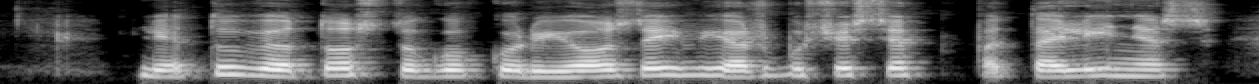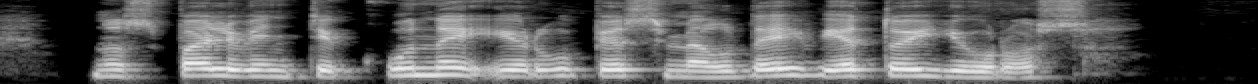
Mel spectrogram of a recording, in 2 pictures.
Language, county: Lithuanian, Utena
